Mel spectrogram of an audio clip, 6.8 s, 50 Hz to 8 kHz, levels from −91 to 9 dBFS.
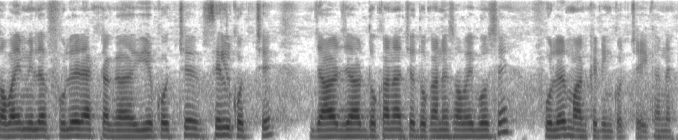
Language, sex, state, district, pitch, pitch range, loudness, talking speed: Bengali, male, West Bengal, Dakshin Dinajpur, 140 Hz, 135-145 Hz, -18 LUFS, 175 wpm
